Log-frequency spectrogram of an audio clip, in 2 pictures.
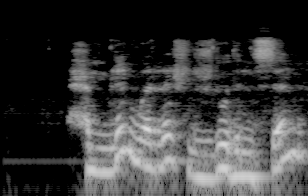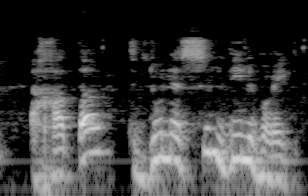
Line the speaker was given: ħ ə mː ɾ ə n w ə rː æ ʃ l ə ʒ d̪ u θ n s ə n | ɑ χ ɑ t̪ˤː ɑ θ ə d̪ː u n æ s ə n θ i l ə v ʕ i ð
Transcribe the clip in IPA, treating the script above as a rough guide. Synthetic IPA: ħ ə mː l ə n w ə rː æ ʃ l ə ʒ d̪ u ð n s ə n | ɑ χ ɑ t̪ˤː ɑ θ ə d̪ː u n æ s ə n ð i l ə v ʁ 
